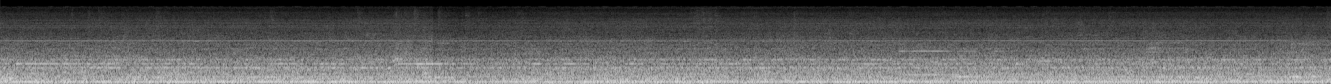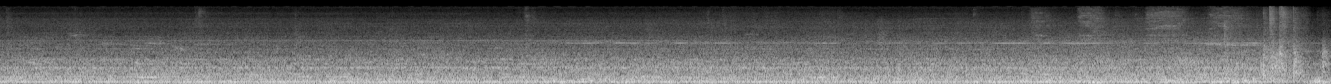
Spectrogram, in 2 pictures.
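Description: Steady hum of an electric commuter train heard from on board, with a strong low drone and faint steady whines above it. A few sharp clicks come near the end.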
